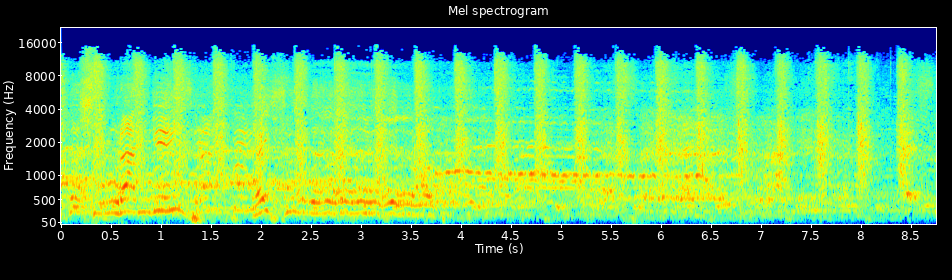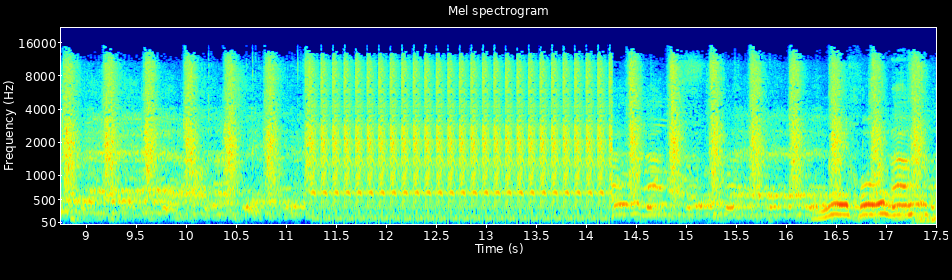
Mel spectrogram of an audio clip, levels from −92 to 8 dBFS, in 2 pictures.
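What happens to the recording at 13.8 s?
At 13.8 s the sound is caught in a broken-record loop running from 11.35 to 14.26 s: a 115 ms fragment repeats back to back 25 times. The likely cause is a stalled player or stream resending the last chunk it held, so the audio meant for those three seconds is lost. Unlike an echo, each repeat is identical and never fades, and it persists far longer than a one-off stutter.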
